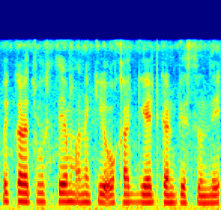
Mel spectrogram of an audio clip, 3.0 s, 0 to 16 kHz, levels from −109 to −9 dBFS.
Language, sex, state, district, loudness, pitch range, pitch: Telugu, male, Andhra Pradesh, Sri Satya Sai, -17 LUFS, 140-150 Hz, 140 Hz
